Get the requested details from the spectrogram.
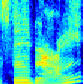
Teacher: سین میں whistling sound بھی، اور با پہ آپ نے قلقلہ کرنا ہے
